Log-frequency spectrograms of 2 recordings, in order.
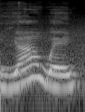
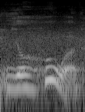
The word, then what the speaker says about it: Yahweh: yahweh forever i said but yahweh is a mistransliteration and a mispronunciation of the actual name which is actually yahuwah so he says that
